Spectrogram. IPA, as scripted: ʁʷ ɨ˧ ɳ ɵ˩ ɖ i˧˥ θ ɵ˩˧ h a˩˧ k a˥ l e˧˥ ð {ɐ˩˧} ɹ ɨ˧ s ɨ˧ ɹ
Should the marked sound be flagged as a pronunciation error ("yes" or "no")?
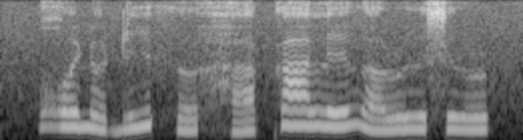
no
